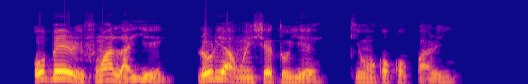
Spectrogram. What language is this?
Yoruba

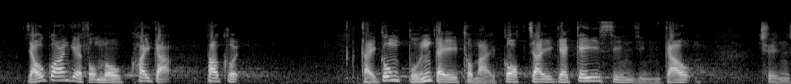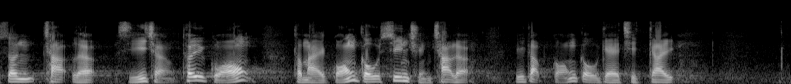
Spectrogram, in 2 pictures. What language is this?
Cantonese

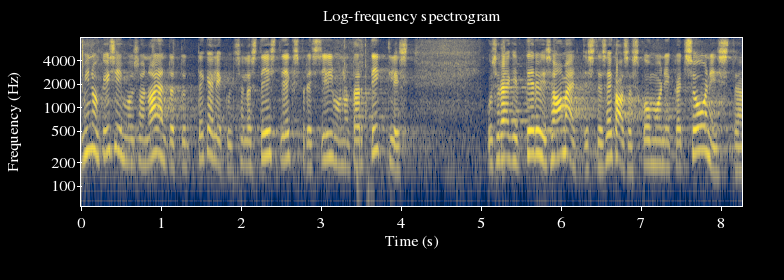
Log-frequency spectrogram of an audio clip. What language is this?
Estonian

